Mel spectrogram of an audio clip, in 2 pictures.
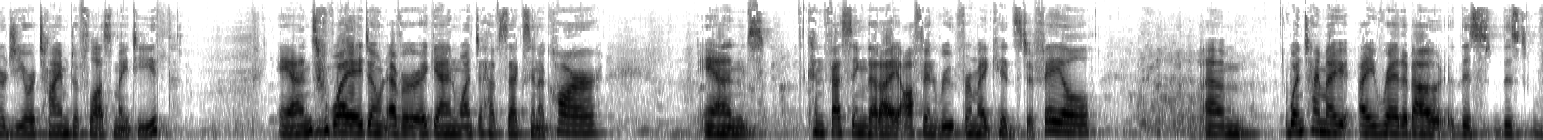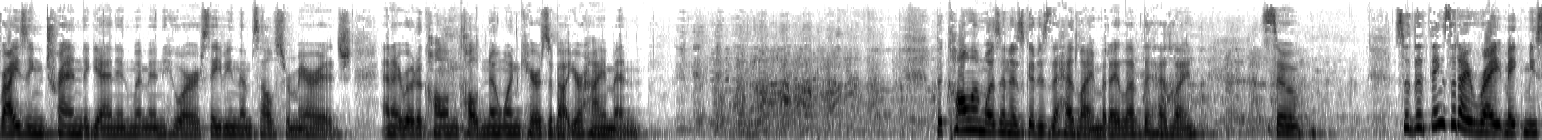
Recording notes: Talk from the 2018 Santa Barara Writers Conference. Santa Barbara Writers Conference 2018. Ninety Degrees Media for recording and sharing.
